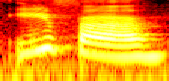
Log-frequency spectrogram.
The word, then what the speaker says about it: Aoife: that's why I looked it up, because yes, Aoife.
